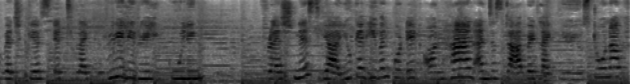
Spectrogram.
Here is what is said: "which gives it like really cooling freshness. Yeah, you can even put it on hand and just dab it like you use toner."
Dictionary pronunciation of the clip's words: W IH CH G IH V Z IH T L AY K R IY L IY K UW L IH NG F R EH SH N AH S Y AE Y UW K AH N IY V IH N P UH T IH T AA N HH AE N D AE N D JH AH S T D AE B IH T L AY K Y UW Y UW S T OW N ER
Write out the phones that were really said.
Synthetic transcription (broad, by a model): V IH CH G IH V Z IH T L AY K R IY L IY K UW L IH NG F R EH SH N AH S Y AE Y UW K AH N IY V IH N P UH T IH T AA N HH AE N D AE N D JH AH S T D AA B IH T L AY K Y UW Y UW S T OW N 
